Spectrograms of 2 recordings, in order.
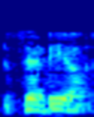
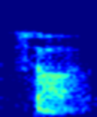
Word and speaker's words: Tsar: Sometimes we call ZAR, sometimes European books use the term T-S-A-R, Tsar. We pronounce it Tsar, T silent, right?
